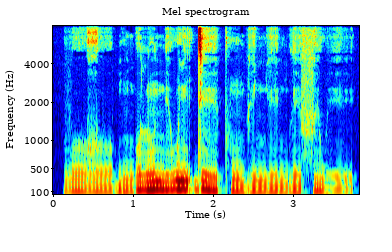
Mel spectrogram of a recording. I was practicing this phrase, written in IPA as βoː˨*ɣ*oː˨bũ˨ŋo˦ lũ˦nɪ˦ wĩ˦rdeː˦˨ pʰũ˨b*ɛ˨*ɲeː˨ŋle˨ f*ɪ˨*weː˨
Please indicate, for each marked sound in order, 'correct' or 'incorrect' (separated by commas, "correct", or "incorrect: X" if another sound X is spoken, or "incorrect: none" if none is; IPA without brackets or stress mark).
correct, incorrect: e˨, incorrect: ɪ˦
